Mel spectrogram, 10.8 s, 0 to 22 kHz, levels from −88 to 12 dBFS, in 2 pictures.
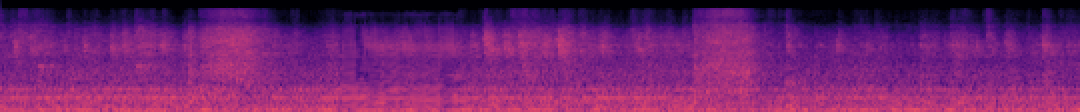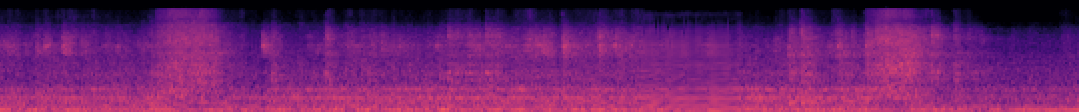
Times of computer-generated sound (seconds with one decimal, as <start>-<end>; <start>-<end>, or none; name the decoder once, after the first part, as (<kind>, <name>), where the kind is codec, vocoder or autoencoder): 1.7-2.3 (vocoder, BigVGAN v2); 8.6-9.1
